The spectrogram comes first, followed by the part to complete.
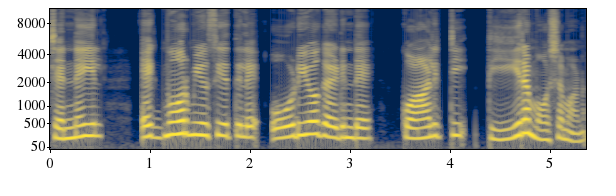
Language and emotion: Malayalam, disgusted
